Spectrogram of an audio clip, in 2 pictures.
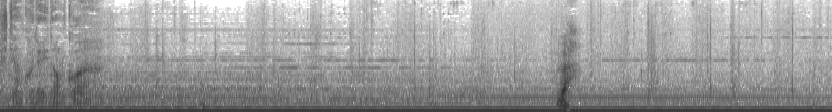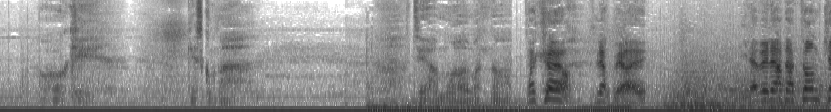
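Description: A young man talks casually into a headset microphone.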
